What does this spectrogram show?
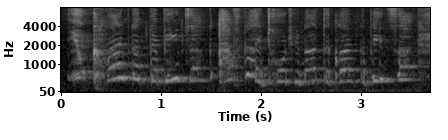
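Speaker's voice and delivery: high, disbelieving mom; high-pitched outrage at her son; shocked mom. Acted.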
